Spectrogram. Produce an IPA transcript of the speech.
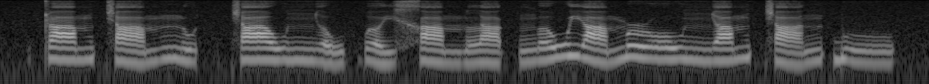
ʈ a˧ m c a˨˩˦ m n u˨˩ t̚ c a˧ w ɲ ə˨˩˨ w ɓ ə˨˩˨ j x a˨˩ m l a˨˩ k̚ ŋ ə˧˥ w j a˨˩˦ m ɹ o˧ w ɲ a˧˥ m c a˨˩˦ n ɓ u˨˩

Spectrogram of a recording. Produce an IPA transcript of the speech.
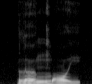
l œː˨˩ ŋ m ɔː˨˩ j

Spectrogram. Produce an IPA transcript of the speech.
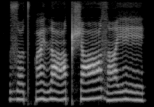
zˤ y˩ d qʷ ẽ˩˧˩ ð ɑː˧˩˧ tˤ ʃ ɑː˨˥ zˤ eː˩˧˩

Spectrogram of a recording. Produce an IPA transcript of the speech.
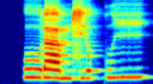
o ɾ a m zʲ ʌ kʷ i

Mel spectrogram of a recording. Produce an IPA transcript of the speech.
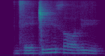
d͡z eː ǀ yː θ ɔː l y

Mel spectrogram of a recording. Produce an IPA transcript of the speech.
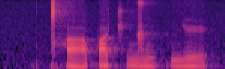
ǀʰ a p a t͡ʃ ŋ͡ǁ u k ɲ e

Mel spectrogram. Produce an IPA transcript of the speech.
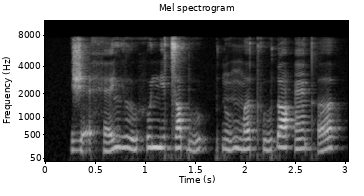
ʒ ɛ̰˨˥ h ɛ˨˩˦ lʲ ə̤˦˥ l u˨˩˦ h u˦˥ nʲ ɛ˦˥ d͡z ɒ˦˥ ɓ u˨˩˦ | ɗ ũ˨˩˦ ŋ͡m ʌ˨˥ tʼ u˨˩˦ ɗ ɒ˦˥ ʔ æ̃˦˥ tʼ ʌ˨˥

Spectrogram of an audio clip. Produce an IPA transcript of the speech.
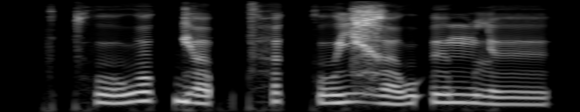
t̪ʰ u˨˩˨ w o˦˥ k̚ j əː˨˩ p̚ t̪ʰ ə˦˥ k̚ ʔ u˧˥ j ɣ ə˨˩˦ w ʔ ɨ˧ m l ɨ˨˩

